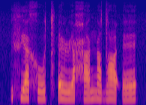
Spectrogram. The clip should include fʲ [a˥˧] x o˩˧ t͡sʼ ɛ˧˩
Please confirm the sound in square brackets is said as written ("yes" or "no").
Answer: no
